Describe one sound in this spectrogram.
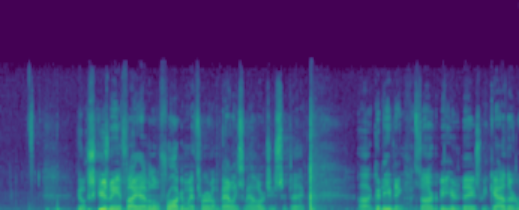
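A man speaks calmly into a microphone, heard over a loudspeaker in an echoing hall.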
